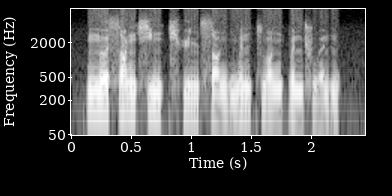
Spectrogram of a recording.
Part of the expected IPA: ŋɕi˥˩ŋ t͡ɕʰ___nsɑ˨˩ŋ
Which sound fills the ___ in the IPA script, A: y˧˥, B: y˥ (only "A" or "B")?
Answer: B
